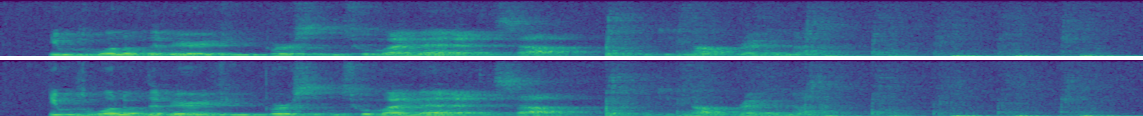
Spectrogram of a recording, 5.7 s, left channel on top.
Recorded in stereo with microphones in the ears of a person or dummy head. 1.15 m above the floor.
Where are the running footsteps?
25° right (ahead or behind), 4 m; by 5.6 s 45° right (ahead or behind), 4 m.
